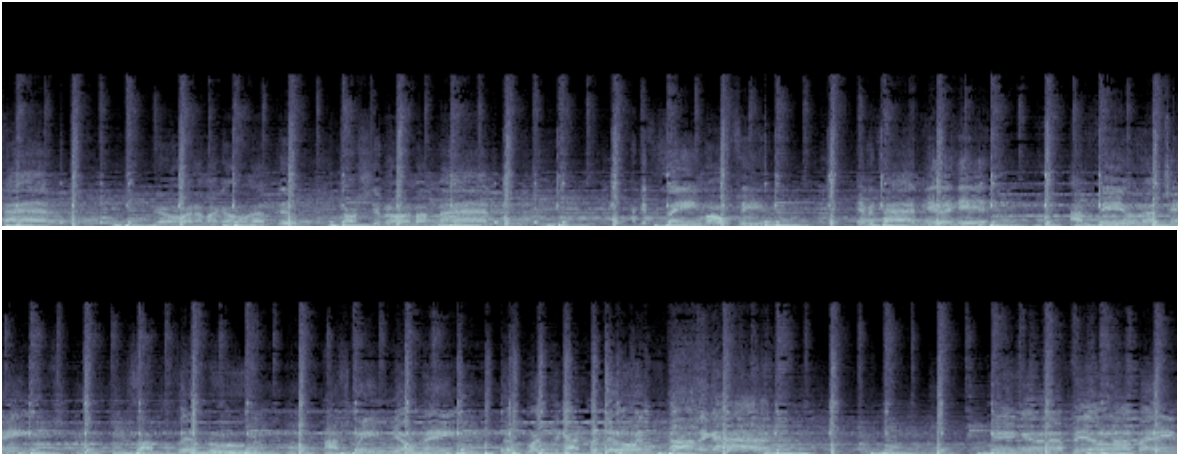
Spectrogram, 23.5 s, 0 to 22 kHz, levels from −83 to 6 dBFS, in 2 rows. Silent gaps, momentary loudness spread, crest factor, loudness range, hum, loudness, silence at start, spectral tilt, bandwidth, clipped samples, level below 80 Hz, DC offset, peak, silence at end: none; 6 LU; 16 dB; 3 LU; none; -20 LUFS; 0 s; -5 dB/octave; 15.5 kHz; under 0.1%; -28 dBFS; under 0.1%; -4 dBFS; 0 s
